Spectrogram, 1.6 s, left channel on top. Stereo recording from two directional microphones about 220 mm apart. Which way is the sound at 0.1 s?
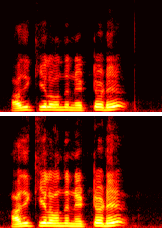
40° right (ahead or behind).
